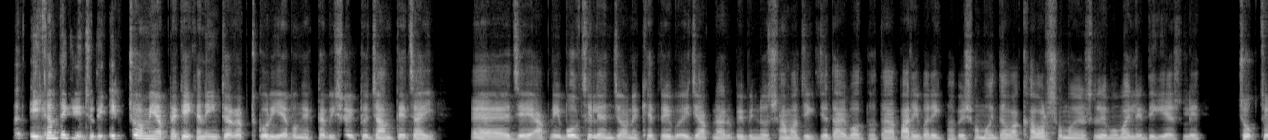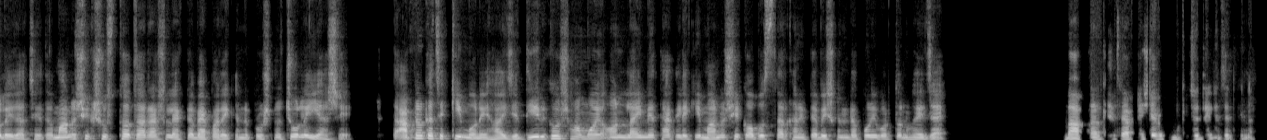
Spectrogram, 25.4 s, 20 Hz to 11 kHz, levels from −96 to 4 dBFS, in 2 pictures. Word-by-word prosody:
আ - - -3 0.2
এখান 210 -10 +7
থেকে 220 -3 +6
যদি 180 +1 +3
একটু 195 +2 -10
আমি 190 -1 +5
আপনাকে 175 0 +3
এখানে 175 -1 +2
ইন্টারাপ্ট 155 -1 +1
করি 115 - +6
এবং 140 0 -4
একটা 125 - -2
বিষয় 135 - 0
একটু 150 - -2
জানতে 125 +5 +3
চাই। 95 +1 +3 0.4
অ্যাঁ 120 -2 +3
এ - - +2
যে 140 - +5 0.2
আপনি 150 -1 -3
বলছিলেন। 140 -6 +4
যে 120 - -1
অনেক 120 -1 -4
ক্ষেত্রে 130 -2 -1
ব - - -4
এইযে 115 - -2
আপনার 115 -3 -3
বিভিন্ন 120 -1 -4 0.2
সামাজিক 120 -1 -2
যে 110 - +1
দায়বদ্ধতা, 110 -1 -2
পারিবারিকভাবে 110 -2 -1
সময় 120 -4 -3
দেওয়া, 95 -3 0
খাওয়ার 125 -3 +1
সময়ও 120 -3 -2
আসলে 120 0 -2
মোবাইলের 115 0 -2
দিকে 115 0 -2
আসলে 115 0 -5 0.5
চোখ - - +4
চলেই 115 -1 +2
যাচ্ছে। 90 0 -6
তো - - -3
মানসিক 160 +5 -1
সুস্থতার 160 -2 -1
আসলে 135 +1 -4
একটা 130 +1 -3
ব্যাপার 120 +1 -1
এখানে 120 +1 -6
প্রশ্ন 120 +3 -5 0.2
চলেই 145 -6 +2
আসে। 90 - -7 0.5
তা - - -7
আপনার 205 -2 0
কাছে 190 0 +2
কি 175 - +1
মনে 100 -3 0
হয়? 95 0 -1
যে 110 - 0
দীর্ঘ 160 +3 +3 0.2
সময় 160 0 -2
অনলাইন 135 0 0
এ - - -7
থাকলে 140 -1 -2
কি 140 - -4
মানসিক 140 +6 -3
অবস্থার 140 0 -3
খানিকটা 130 -1 -4
বেশ 130 - 0
খানিকটা 135 -1 -5
পরিবর্তন 140 -1 -2
হয়ে 120 -2 -2
যায় - - -3 1.2
বা 110 - +3
আপনার 130 +4 -5
ক্ষেত্রে 135 -1 -6
আপনি 130 - -17
সেরকম 130 0 -2
কিছু - - -8
দেখেছেন 115 0 -9
কিনা? - - -14
130 Hz, 195 wpm, -23 LUFS, 115-145 Hz, 1.2 s, এখান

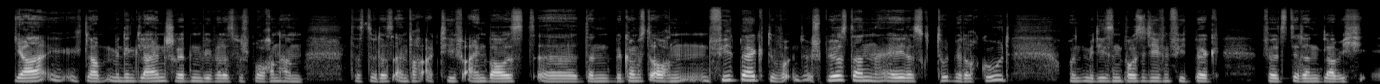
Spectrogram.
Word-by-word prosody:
Ja, 155 0 +8
i 195 -6 -9
ich 160 - -15
glaube, 145 0 +1
mit 155 -2 -7
den 155 - -3
kleinen 155 +1 +2
Schritten, 155 -1 0
wie 145 0 -4
wir 145 - -3
das 145 0 -1
besprochen 150 0 -5
haben, 140 -3 -7 0.5
dass 145 - -10
du 160 - -6
das 145 0 -1
einfach 150 0 -4
aktiv 150 -2 -5
einbaust, 145 +1 +2
äh, 140 -1 0
dann 145 0 -4
bekommst 155 +1 -2
du - - +7
auch 150 -1 +5
'n 150 +2 -7
'n 175 - -9
Feedback. 200 0 +4
Du 160 -5 -6
w - - -2
du 205 0 -9
spürst 200 +1 +4
dann: 175 -3 +2
„Hey, 160 -1 +2
das 155 0 +1
tut 175 -1 -4
mir 145 - -4
doch 145 -1 -3
gut.” 200 +5 -3 0.6
Und 150 0 -8
mit 145 -1 -6
diesem 155 +1 -3
positiven 155 0 -1
Feedback 150 0 -1 0.4
fällt 145 -1 0
es - - -4
dir - - -2
dann, 140 -1 -1
glaube 140 -2 +2
ich, 265 - -3
150 Hz, 215 wpm, -23 LUFS, 145-160 Hz, 0.6 s, Ja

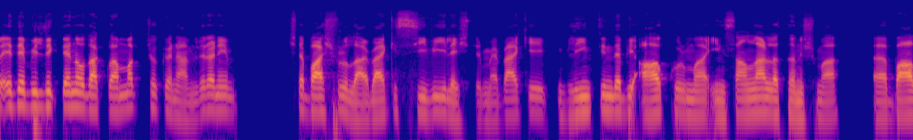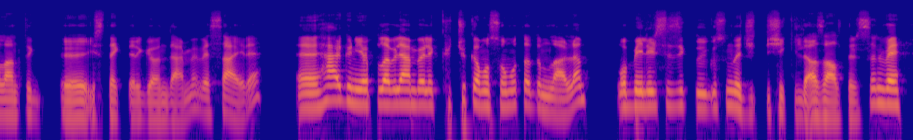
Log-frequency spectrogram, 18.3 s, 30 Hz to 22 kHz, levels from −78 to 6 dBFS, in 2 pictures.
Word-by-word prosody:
edebildiklerine 150 -1 +2
odaklanmak 130 +1 +1
çok 135 -2 -10
önemlidir. 100 0 -5
Hani, 125 -2 0 0.6
işte, - - -6
başvurular, 115 -7 +3
belki 100 +2 +1
CV 110 0 -4
iyileştirme, 90 -5 -6
belki 105 +2 -3
LinkedIn'de 120 +4 -2
bir 120 - -1
ağ 105 +1 +5
kurma, 105 -2 -4
insanlarla 105 +2 0
tanışma, 95 -1 -4 0.4
eee, 95 -1 -3
bağlantı, 105 +1 +4 0.3
eee, 100 0 +2
istekleri 95 0 -5
gönderme 90 -2 -4
vs. - - -8
Eee, - - 0 0.4
her 145 +9 +5
gün 190 -3 0
yapılabilen, 165 0 +5
böyle, 160 -1 +2
küçük 195 +2 -9
ama 155 -2 +4
somut 155 +2 -3
adımlarla, 135 - 0 0.3
o 150 +1 0
belirsizlik 150 +1 0
duygusunu 140 +3 -3
da 140 -4 +3
ciddi 110 0 -10
şekilde 105 -3 -2
azaltırsın 95 - +1
ve 165 -1 +10
120 Hz, 130 wpm, -27 LUFS, 100-150 Hz, 0.6 s, ve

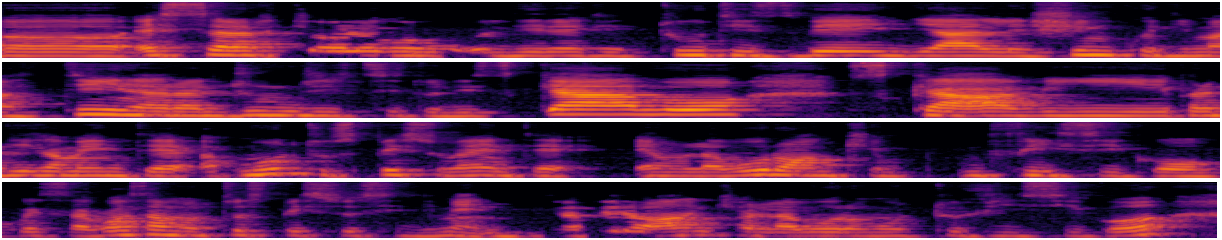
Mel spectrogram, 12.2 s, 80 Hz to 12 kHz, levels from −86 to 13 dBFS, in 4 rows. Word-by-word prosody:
Uhm, 185 -1 0
essere 215 +2 +3
archeologo 210 -2 -3
vuol 180 - -8
dire 190 +1 -5
che 180 -2 -11
tu 225 +6 -2
ti 215 -2 -4
svegli 195 +2 -1
alle 190 -1 +4
5 220 +4 -1
di 180 -1 -6
mattina 205 +7 +1
e - - +1
raggiungi 195 +1 -1
il 180 - -12
sito 180 -2 -15
di 170 - -8
scavo, 250 +7 +7 0.3
scavi 195 -1 +3
praticamente 200 -2 -2
a - - -9
molto 260 0 -2
spesso 235 +4 -6
ovviamente 195 -1 -6
è - - -8
un 185 - -9
lavoro 205 +6 +1
anche 200 -2 -4
m 200 - -11
fisico, 180 -4 -6
questa 180 0 -8
cosa 230 +5 -1
molto 200 +1 -7
spesso 205 -1 -15
si 185 -1 -19
dimentica, 170 -1 -9
però - - -3
è - - +2
anche 205 -1 -10
un - - -7
lavoro 180 +1 -3
molto 180 +1 -13
fisico, 175 +1 -5
195 Hz, 215 wpm, -20 LUFS, 180-210 Hz, 0.3 s, scavo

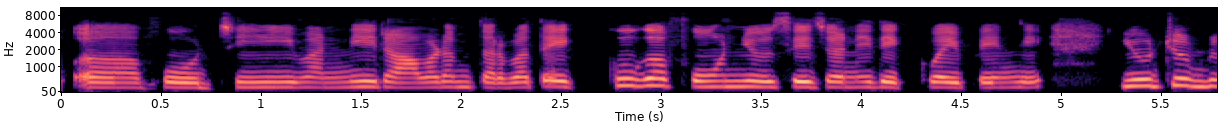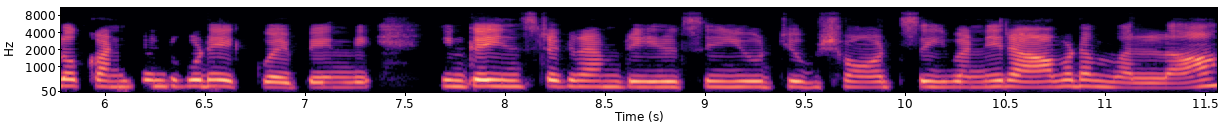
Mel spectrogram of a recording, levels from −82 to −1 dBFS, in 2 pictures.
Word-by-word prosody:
ఆహ్, 195 -1 -1
4జీ 190 +1 -1 0.2
ఇవన్నీ 200 +1 -4
రావడం 200 +2 -2
తర్వాత 200 +1 -2
ఎక్కువుగా 270 +4 0
ఫోన్ 225 0 -1
యూసేజనేది 210 -1 +1
ఎక్కువైపేంది. 200 0 -2 0.5
యూట్యూబ్‌లో 255 0 +3
కంటెంట్ 240 +1 -1
గూడా 245 0 +6
ఎక్కువైపేంది. 200 -1 -2 0.4
ఇంకా 240 +1 +7
ఇన్స్టాగ్రామ్ 230 -1 0
రీల్స్, 215 0 +1 0.2
యూట్యూబ్ 220 -1 -1
షార్ట్స్ 210 -2 -6
ఇవన్నీ 215 +1 -2
రావడం 225 +3 +1
వల్లా, 185 -1 -3
215 Hz, 110 wpm, -21 LUFS, 200-230 Hz, 0.5 s, ఇంకా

